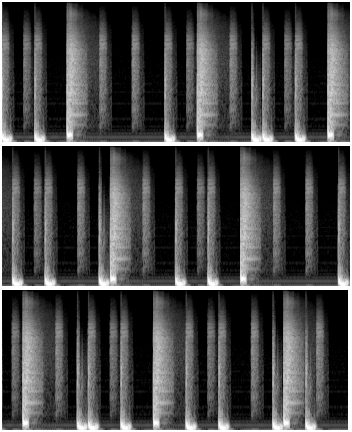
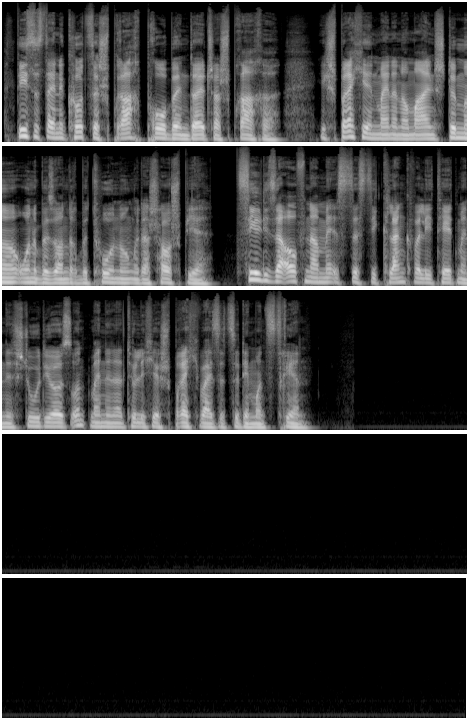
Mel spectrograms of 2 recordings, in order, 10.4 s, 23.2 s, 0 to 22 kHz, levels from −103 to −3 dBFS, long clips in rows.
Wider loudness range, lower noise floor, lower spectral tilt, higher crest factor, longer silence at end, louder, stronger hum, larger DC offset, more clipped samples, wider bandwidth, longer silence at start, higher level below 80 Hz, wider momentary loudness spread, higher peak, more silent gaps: second, 2 LU vs 6 LU; second, -45 dBFS vs -85 dBFS; about the same, -6 dB/octave vs -5.5 dB/octave; second, 12 dB vs 22 dB; second, 0.3 s vs 10.85 s; first, -13 LUFS vs -27 LUFS; neither; first, 0.2% vs under 0.1%; neither; second, 11 kHz vs 19 kHz; second, 0 s vs 0.15 s; first, -16 dBFS vs -56 dBFS; second, 4 LU vs 7 LU; first, 0 dBFS vs -8 dBFS; neither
